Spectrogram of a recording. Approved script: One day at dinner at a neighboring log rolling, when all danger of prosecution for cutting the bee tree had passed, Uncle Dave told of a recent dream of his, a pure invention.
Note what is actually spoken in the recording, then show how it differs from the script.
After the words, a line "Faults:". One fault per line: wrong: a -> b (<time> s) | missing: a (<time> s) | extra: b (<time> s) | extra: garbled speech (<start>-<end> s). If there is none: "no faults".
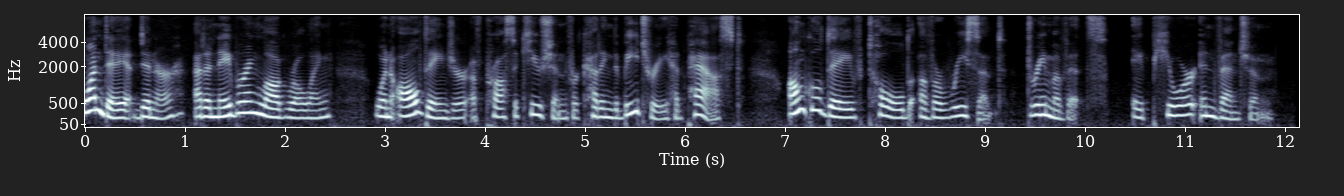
One day at dinner at a neighboring log rolling, when all danger of prosecution for cutting the bee tree had passed, Uncle Dave told of a recent dream of its, a pure invention.
Faults:
wrong: his -> its (9.9 s)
